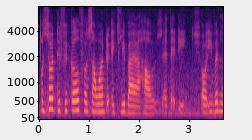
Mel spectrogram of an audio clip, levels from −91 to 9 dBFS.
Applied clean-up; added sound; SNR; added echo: none; Traffic noise, roadway noise / Vehicle horn, car horn, honking; 20 dB; none.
